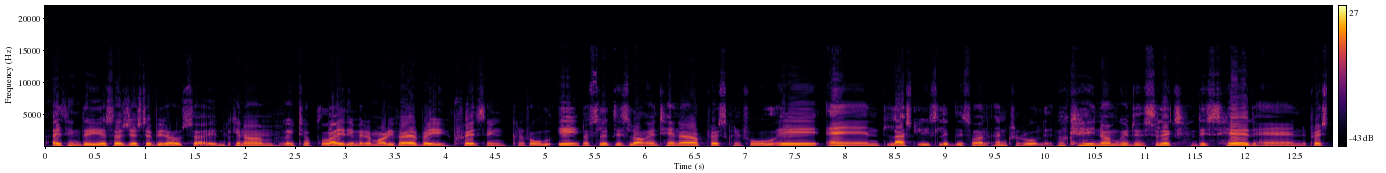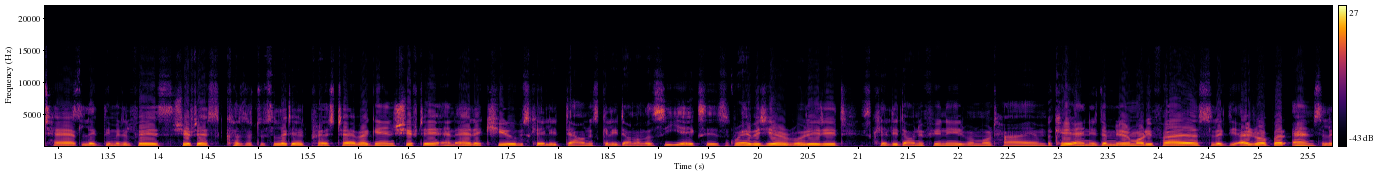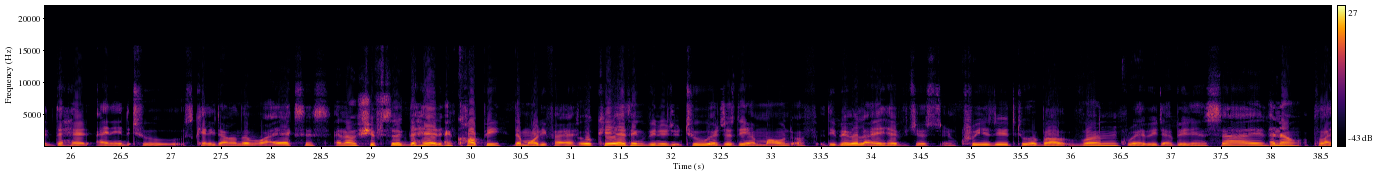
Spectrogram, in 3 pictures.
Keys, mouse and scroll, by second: 0.8 g, 1.1 scroll down 1, 1.4-3.1 middle drag, 3.1 ctrl+a, 3.2-4.7 middle drag, 4.9 click, 7.5 ctrl+a, 8.3 click, 9.3 ctrl+a, 10.1-11.4 middle drag, 11.4 a, 11.6 a, 11.6 scroll down 1, 11.7 middle click, 11.9 Tab, 12.6 Tab, 12.8 click, 13.1 Tab, 13.2 click, 13.6 shift+s, 15.7 Tab, 16.1 shift+a, 17.6-20.1 typing, 18.2 scroll up 3, 21.4 g, 22.9 click, 24.4 click, 25.4-26.6 middle drag, 26.6 s, 28.6 shift+click, 29.9-32.1 drag, 32.4 middle click, 32.9 scroll up 2, 33.2-34.4 middle drag, 34.4-35.1 scroll down 1, 35.1-35.6 shift+drag, 35.6 g, 38.0 ctrl+a.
